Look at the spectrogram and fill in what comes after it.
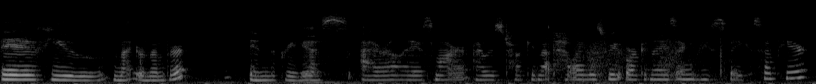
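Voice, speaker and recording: A woman talks at a fairly slow pace with a fairly high pitch and ordinary pitch variation while noticeable background noise carries on behind her. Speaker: ASMR creator. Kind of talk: casual rambling talk to camera.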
